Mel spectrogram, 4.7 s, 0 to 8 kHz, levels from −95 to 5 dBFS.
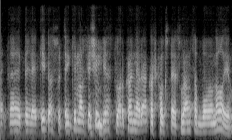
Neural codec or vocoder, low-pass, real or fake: codec, 16 kHz in and 24 kHz out, 0.6 kbps, FireRedTTS-2 codec; 7.2 kHz; fake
